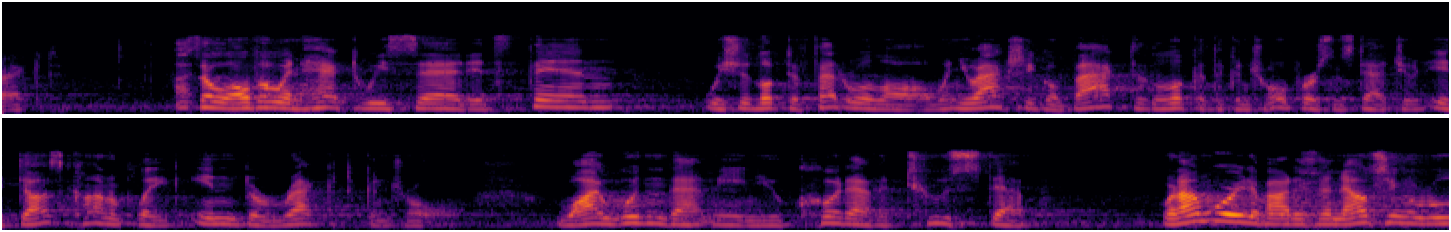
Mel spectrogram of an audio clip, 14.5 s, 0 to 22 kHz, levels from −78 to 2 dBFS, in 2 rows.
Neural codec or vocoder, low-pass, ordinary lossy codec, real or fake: vocoder, 22.05 kHz, 80 mel bands, Vocos; 7.2 kHz; MP3, 64 kbps; fake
